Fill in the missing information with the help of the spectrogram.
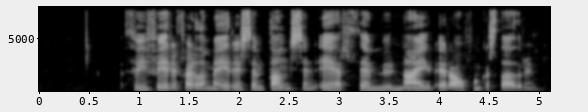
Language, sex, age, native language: Icelandic, female, 30-39, Icelandic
